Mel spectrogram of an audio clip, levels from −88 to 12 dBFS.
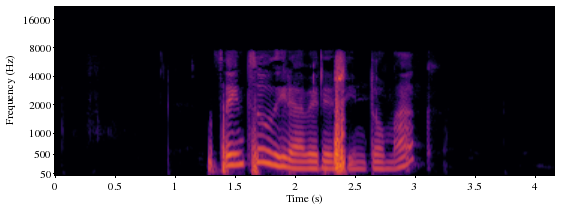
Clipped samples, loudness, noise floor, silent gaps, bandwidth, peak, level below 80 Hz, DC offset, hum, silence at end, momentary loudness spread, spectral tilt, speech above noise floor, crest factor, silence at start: under 0.1%; -26 LUFS; -85 dBFS; none; 8 kHz; -4 dBFS; -54 dBFS; under 0.1%; none; 1.2 s; 16 LU; -5.5 dB/octave; 59 dB; 26 dB; 1.25 s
